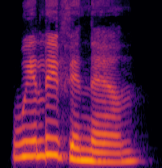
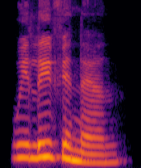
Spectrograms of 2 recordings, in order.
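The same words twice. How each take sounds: The two takes are said the same way.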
